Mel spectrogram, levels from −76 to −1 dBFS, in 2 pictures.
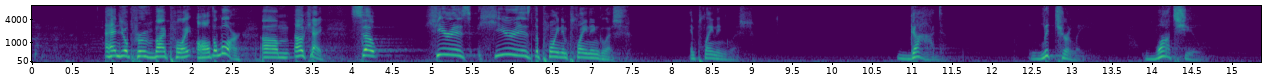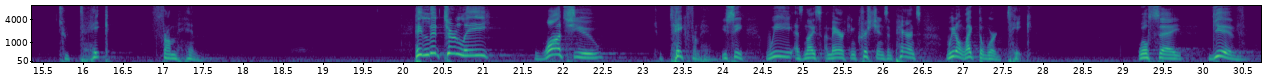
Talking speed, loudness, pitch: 110 wpm, -29 LUFS, 170 Hz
